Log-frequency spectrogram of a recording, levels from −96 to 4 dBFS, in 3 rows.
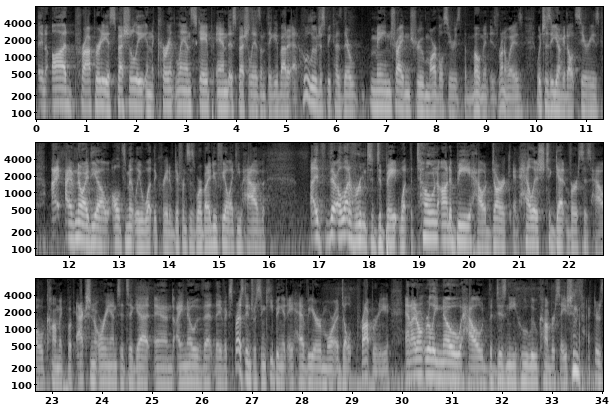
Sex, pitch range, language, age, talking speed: male, 105-125 Hz, English, 20-39, 185 wpm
